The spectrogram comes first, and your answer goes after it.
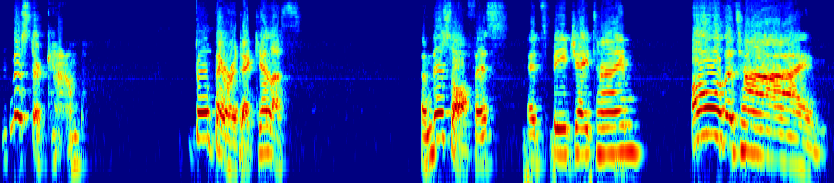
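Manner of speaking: put-on Chinese accent, drawn out and rising loud at the end. Recruiter scolds the comedian in a Chinese accent. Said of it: "that Chinese accent, though, pretty good".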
